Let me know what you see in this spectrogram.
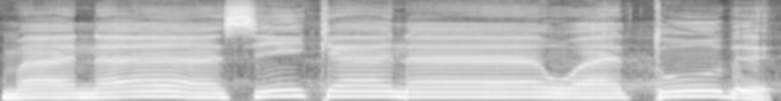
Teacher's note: huruf ba berharokat sukun kita pantulkan atau kita qalqalahkan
